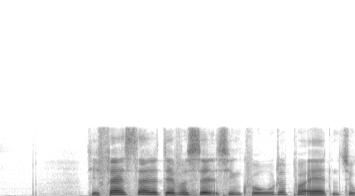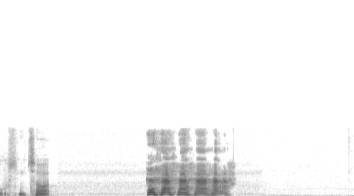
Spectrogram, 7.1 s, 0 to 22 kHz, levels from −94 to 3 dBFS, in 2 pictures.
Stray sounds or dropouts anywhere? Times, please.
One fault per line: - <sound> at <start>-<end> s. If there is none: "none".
- laugh at 5.0-5.9 s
